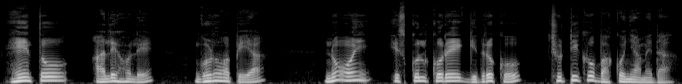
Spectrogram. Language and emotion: Santali, neutral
